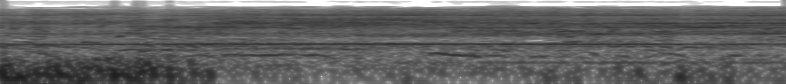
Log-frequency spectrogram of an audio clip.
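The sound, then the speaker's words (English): A propeller airplane's engine drones steadily as it taxis onto the runway, a continuous hum with a heavier low rumble in the first second, then an even, sustained tone. “I don't know that it's him go onto the runway there too.”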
